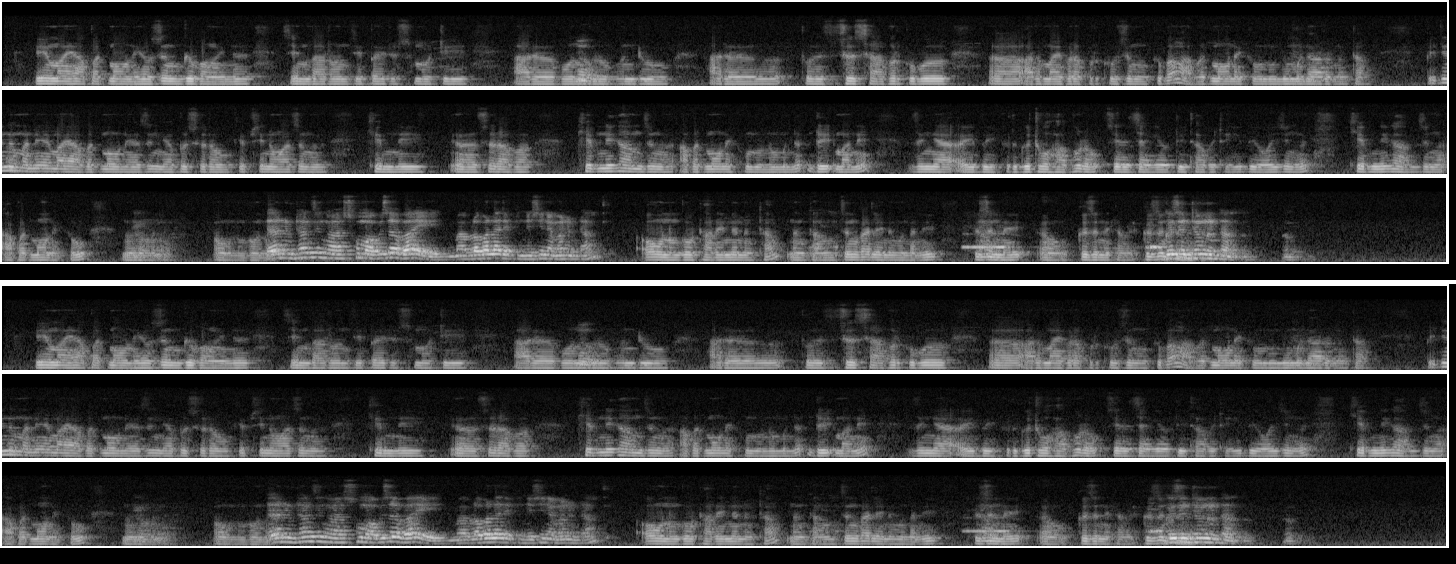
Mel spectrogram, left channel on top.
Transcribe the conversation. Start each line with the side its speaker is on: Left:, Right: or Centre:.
Centre: बे माइ आबाद मावनाय याव जों गोबाङैनो जेनेबा रनजित बाइसमुति आरो बनग्रुप
Left: औ
Centre: आरो जोसाफोरखौबो ओ आरो माइब्राफोरखौ जों गोबां आबाद मावनायखौ नुनो मोनो आरो नोंथां बिदिनो
Left: औ
Centre: माने माइ आबाद मावनाया जोंनि बोसोराव खेबसे नङा जो खेबनै ओ सोरहाबा खेबनैगाहाम जो आबाद मावनायखौ नुनो मोनो दै माने जोंनिया दैफोर गो थ' हाफोराव जेरै जायगायाव दै थाबाय थायो बेवहाय जोङो खेबनै गाहाम जोङो आबाद मावनायखौ नुनो
Left: औ
Centre: मोनो
Left: औ
Centre: औ नंगौ
Left: दा नोंथां जोंहा खमाबो जाबाय माब्लाबा रायलायफिननोसै नामा नोंथां
Centre: औ नंगौ थारैनो नोंथां नोंथांजों
Left: औ
Centre: रायज्लायनो मोननानै गोजोननाय
Left: औ
Centre: औ गोजोननाय गोजोनथों
Left: गोजोन्थों
Centre: नोंथां
Left: औ औ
